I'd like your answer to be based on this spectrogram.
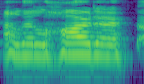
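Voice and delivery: slow, loud, cracking up; barely holding it together; laughing while reading. Real, not acted. Host reading the next line, laughing hard.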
